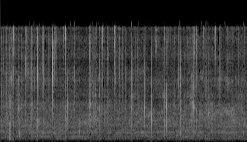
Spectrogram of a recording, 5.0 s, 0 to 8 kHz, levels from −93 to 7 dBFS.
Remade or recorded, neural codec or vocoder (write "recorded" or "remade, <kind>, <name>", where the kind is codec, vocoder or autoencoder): remade, codec, SNAC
